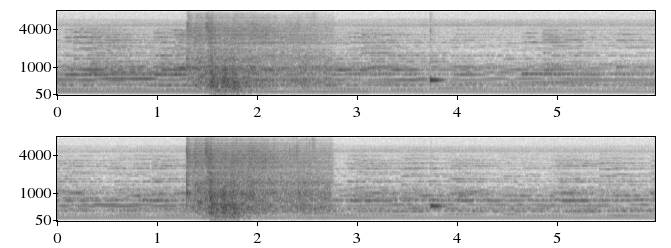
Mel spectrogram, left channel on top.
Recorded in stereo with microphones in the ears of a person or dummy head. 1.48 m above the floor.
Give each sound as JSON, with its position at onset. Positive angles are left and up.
{"t": 1.3, "sound": "a splash", "side_deg": -45, "distance_m": 0.6}
{"t": 3.7, "sound": "a cowbell", "side_deg": 75, "distance_m": 0.9}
